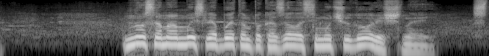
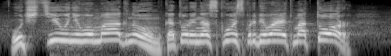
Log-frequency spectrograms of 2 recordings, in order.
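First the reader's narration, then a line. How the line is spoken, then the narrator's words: Shouted. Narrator (Russian): крикнул ему Кристобедоя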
